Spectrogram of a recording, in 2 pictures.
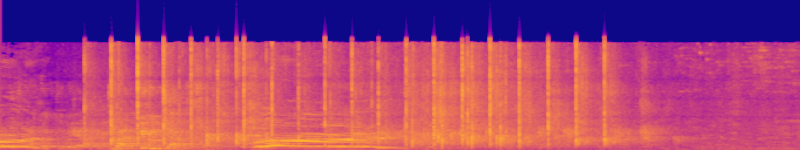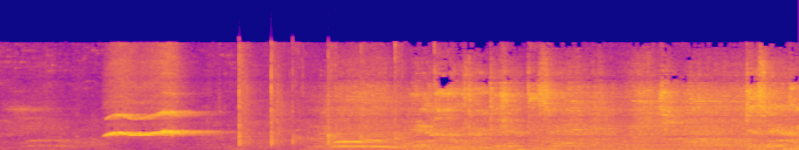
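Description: A young girl sings through a loudspeaker in an echoing hall.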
